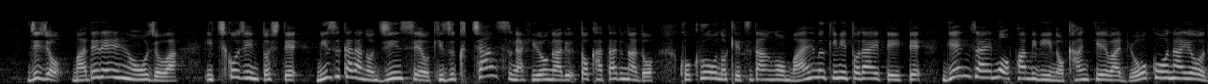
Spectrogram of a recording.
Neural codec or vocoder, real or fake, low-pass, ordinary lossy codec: none; real; none; none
